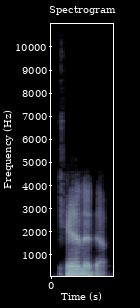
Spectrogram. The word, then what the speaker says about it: Canada: ，不是，是 Canada，Can 重音在最前面，Canada，这是美国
